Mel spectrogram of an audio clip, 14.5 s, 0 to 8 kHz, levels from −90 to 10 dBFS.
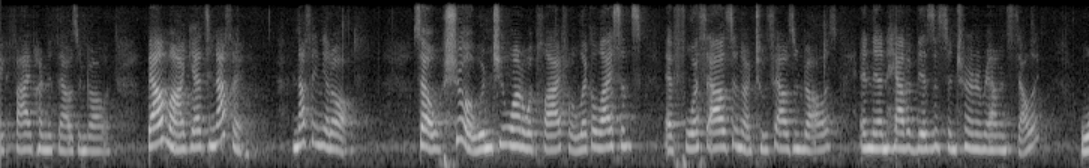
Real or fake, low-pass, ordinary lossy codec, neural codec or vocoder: fake; 7.2 kHz; Opus, 64 kbps; codec, 16 kHz in and 24 kHz out, 1 kbps, XY-Tokenizer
